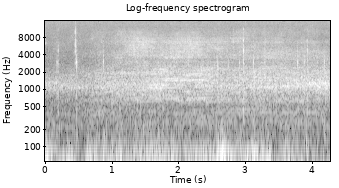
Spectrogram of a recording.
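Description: Outdoor wind gusting against the microphone, with a steady distant vehicle rumble underneath.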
